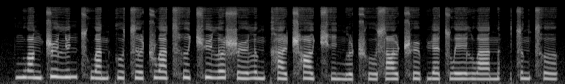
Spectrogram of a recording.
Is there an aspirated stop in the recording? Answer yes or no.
yes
